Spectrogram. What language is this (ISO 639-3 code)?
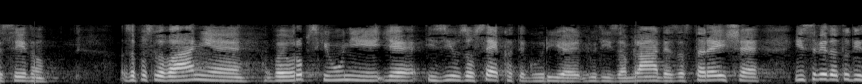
slv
